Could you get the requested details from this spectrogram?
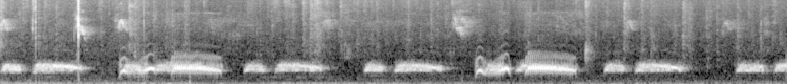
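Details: Inner-circle cooing from a pair of spotted doves placed together for comparison. Mellow coos in short blocks are mixed with sudden lurching, bending notes. A few sharp clicks and distant chirps are also audible.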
